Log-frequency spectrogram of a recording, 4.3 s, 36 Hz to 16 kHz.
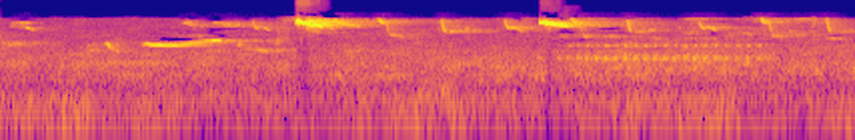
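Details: A male common kingfisher flies past the nesting bank at 18:06 on 21 April 2012, after the female has entered the nest tunnel, calling with shrill, piercing high whistles.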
